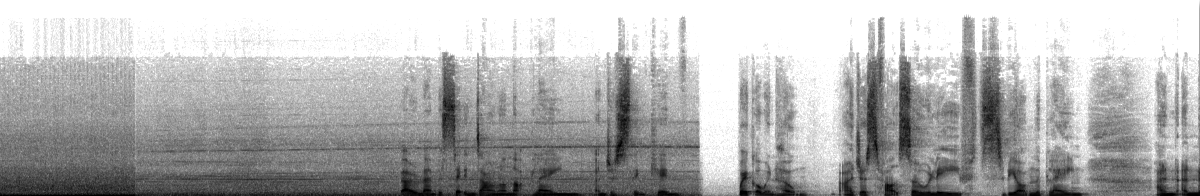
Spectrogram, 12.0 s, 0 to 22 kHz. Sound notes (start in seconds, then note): 2.4 plane engines whirring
